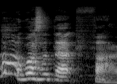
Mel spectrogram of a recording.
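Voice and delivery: high-pitched, loud fey creature voice. Voicing a fey heard from the treetops after a bear trap: fey creature voice. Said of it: "you hear from the treetops".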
